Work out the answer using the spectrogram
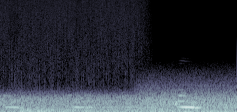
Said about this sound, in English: His team dropped a sensitive and sturdy ocean microphone, known as a hydrophone, down into the deep. We recorded several different baleen whale calls.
